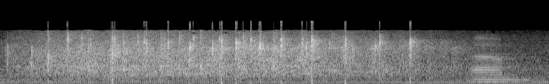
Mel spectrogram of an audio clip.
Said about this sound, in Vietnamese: Chúng ta cùng chúc nhau và một tràng pháo tay.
